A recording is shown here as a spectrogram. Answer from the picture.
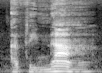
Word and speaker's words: Athena: poseidon is possible athena is pronounced athena very important the accent athena in greek means the city atina accent on the last a is the goddess so then we have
